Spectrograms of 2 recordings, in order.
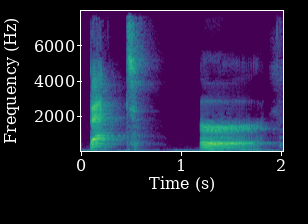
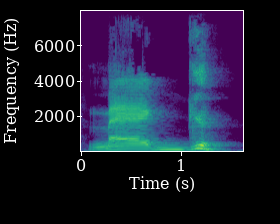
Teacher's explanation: If you try to get bet-er to stretch, you're really not going to have much success because the T ends that syllable. It's really hard to stretch out a T or a G sound. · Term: closed syllables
